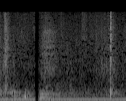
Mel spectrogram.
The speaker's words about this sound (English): and it's nice to hear the rustling of the leaves as you find it in your Bibles. Ja, ich mag das, wenn ich höre, wie er durch die Seiten durchgeht, wenn er sucht in der Bibel.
